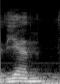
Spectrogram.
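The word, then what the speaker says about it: Dzyan: libro de depp xian que yo pronunciaba decian que investigando para esto descubrí que su pronunciación correcta es bien es decir la zeta no suena en esta palabra así que vean todos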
